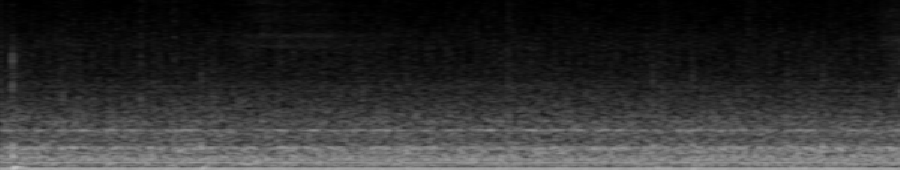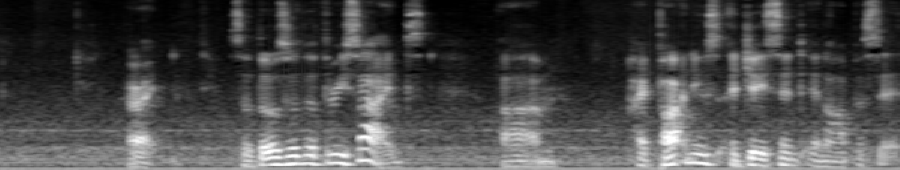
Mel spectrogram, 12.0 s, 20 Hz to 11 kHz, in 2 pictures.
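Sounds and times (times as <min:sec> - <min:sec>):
background hum with hiss: 0:00.0 - 0:12.0.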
